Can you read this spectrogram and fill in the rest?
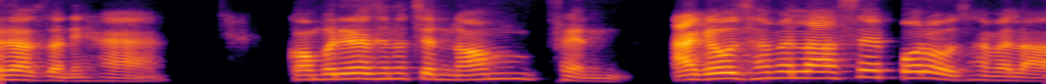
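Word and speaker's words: Phnom Penh: পেনের ঝামেলাটা কি তলে মাঝখানে হচ্ছে বানানটা এন ও এম নম পি এন পেন এই হল নম পেন শুরুতে একটা পি এইচ শেষে একটা অতিরিক্ত এইচ আপনি এভাবে মনে রাখবেন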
